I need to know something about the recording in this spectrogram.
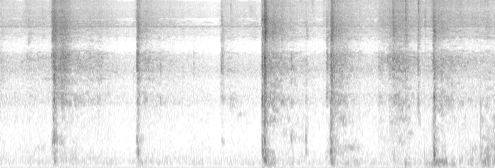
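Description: A machete chopping through grass and brush: a series of sharp, irregular cuts roughly a second apart, the loudest a little past the middle, over a faint steady hiss.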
